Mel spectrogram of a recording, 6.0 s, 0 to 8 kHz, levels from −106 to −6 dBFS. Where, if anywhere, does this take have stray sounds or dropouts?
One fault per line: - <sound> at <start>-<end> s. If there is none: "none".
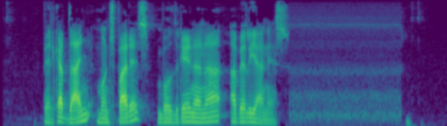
none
